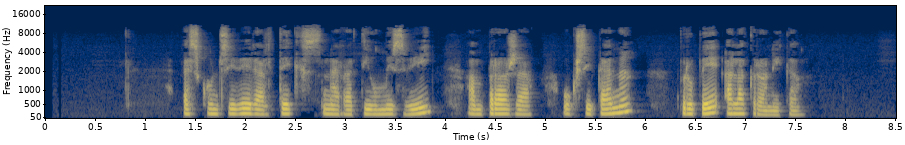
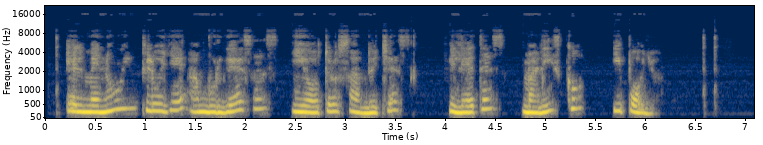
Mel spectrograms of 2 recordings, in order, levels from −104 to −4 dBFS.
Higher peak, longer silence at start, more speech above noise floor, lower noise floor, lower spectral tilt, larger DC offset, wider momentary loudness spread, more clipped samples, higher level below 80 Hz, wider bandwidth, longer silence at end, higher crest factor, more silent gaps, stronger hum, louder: about the same, -6 dBFS vs -4 dBFS; first, 1.4 s vs 0.2 s; first, 50 dB vs 38 dB; first, -73 dBFS vs -54 dBFS; second, -5.5 dB/octave vs -7.5 dB/octave; neither; about the same, 11 LU vs 12 LU; neither; second, -72 dBFS vs -54 dBFS; first, 11 kHz vs 7.6 kHz; about the same, 0.95 s vs 1 s; first, 20 dB vs 14 dB; neither; neither; second, -24 LUFS vs -17 LUFS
